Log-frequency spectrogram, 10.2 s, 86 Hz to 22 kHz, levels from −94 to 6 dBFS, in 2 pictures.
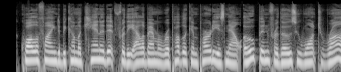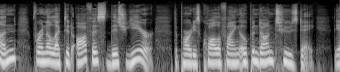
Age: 40-59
